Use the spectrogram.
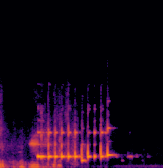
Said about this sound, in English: That's your joint beeping? Yeah, I got to take this phone, but we talking.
